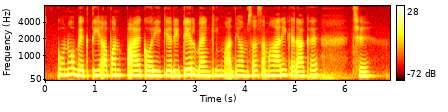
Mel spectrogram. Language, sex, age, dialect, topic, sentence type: Maithili, female, 36-40, Bajjika, banking, statement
